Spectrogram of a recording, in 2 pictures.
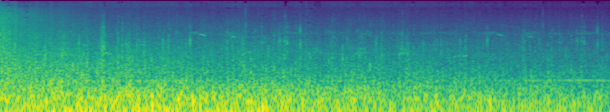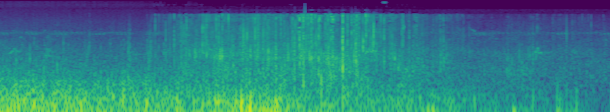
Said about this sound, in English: A loud explosion thunders throughout the woods as the entrance to the mine collapses.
